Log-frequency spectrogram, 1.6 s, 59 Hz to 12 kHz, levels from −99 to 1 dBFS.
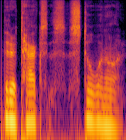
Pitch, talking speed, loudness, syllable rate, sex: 110 Hz, 225 wpm, -18 LUFS, 5.3 syllables/s, male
